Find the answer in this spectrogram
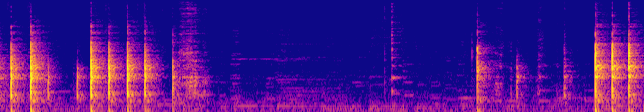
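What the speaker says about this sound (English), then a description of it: "with your mushroom laying flat on the board with a flat side at the bottom, begin to chop just as you did with the red onions" A knife chops mushrooms on a cutting board in quick bursts of sharp, close knocks, then pauses for a few seconds before another short run of rapid chops.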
